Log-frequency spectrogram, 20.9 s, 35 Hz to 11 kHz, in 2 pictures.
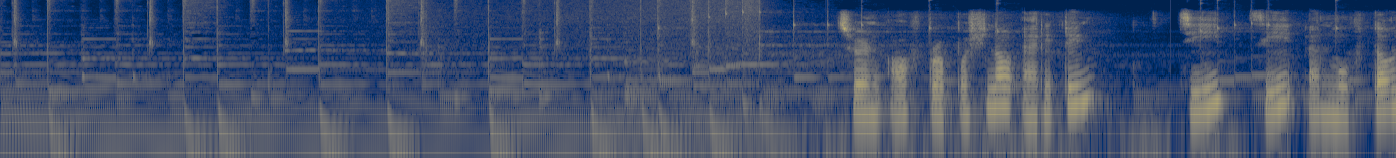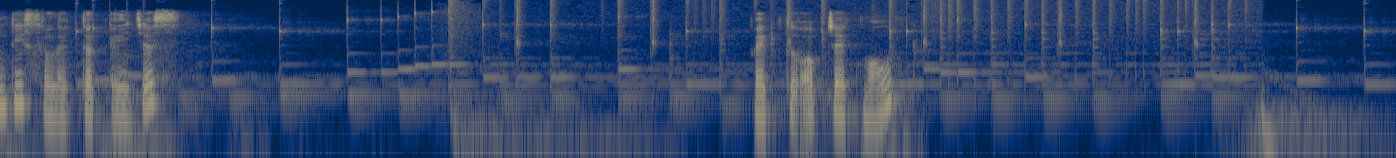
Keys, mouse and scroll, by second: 0.3 middle click, 2.0 ctrl+click, 2.6 scroll down 2, 3.0 scroll up 1, 3.7 middle click, 4.9 m, 4.9 g, 6.4 Escape, 8.9 g, 9.2 z, 17.8 scroll down 2, 18.2-18.6 middle drag.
